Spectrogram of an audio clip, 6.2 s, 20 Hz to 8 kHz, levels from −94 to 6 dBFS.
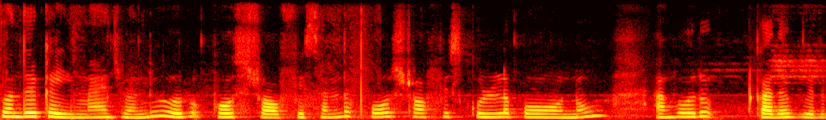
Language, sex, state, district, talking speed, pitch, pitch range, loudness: Tamil, female, Karnataka, Bangalore, 135 wpm, 250 Hz, 235-275 Hz, -21 LUFS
